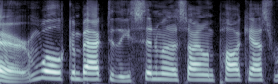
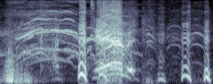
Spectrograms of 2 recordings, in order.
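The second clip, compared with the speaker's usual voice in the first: drawn-out, high exasperated cry; exasperated outburst; much slower than usual. Real, not acted. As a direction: let out a long, frustrated curse. Mock exasperation at co-host's jokes.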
